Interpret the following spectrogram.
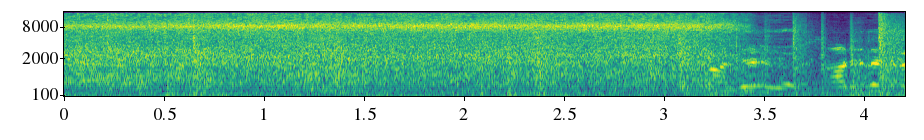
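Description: Fast-flowing floodwater rushing past in a swollen river, a steady noise that stops short shortly before the end, where voices come in.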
